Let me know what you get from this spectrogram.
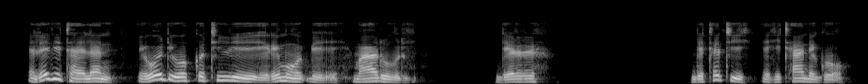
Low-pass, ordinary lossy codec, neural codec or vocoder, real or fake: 7.2 kHz; none; vocoder, 22.05 kHz, 80 mel bands, Vocos; fake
